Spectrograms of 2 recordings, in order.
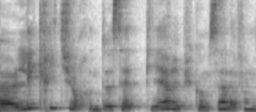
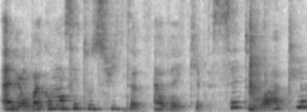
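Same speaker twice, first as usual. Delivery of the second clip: ordinary talk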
